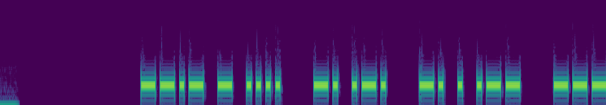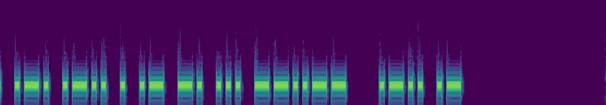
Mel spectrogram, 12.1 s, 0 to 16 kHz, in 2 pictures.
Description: Morse code, heard as a keyed tone, about 25 wpm, 700 Hz. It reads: QTH NR NEW ORLEANS, LA
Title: Practice QSO - Exchange 1 - Beginning - 25wpm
